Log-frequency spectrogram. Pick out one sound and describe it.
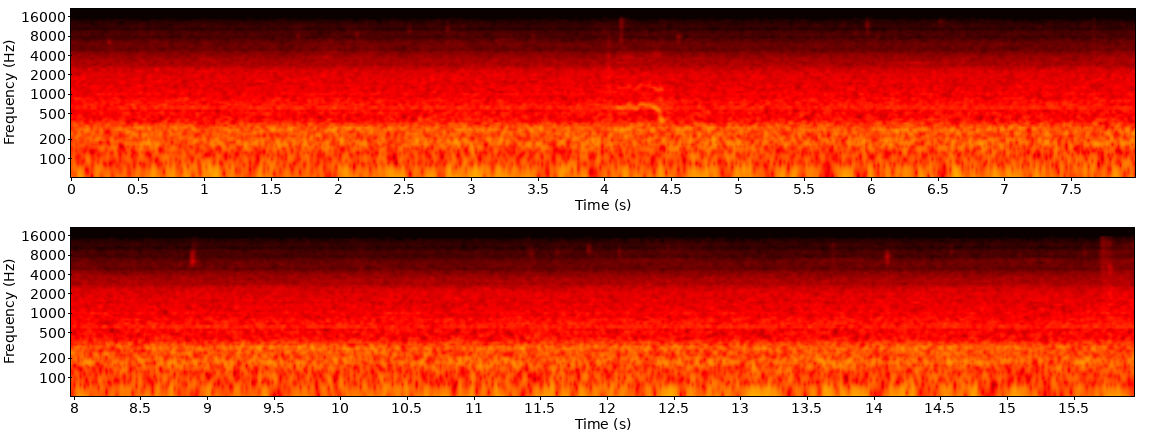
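Two cats scuffle and paw at each other on a soft cushion, with quiet rustling.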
